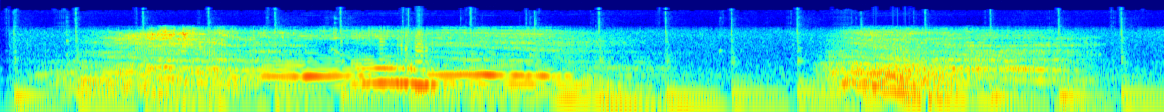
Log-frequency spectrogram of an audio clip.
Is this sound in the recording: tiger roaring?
yes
